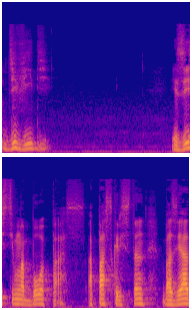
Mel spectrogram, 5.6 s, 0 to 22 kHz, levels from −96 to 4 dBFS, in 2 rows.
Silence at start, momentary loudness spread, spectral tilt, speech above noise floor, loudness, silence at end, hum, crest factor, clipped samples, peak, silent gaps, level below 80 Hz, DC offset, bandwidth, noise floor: 0 s; 12 LU; -7 dB/octave; 35 dB; -27 LUFS; 0 s; none; 24 dB; under 0.1%; -4 dBFS; none; -56 dBFS; under 0.1%; 12 kHz; -60 dBFS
